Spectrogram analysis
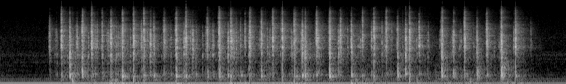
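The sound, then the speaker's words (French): Rapid typing on a computer keyboard while looking up a phone number: a quick, slightly uneven stream of sharp key clicks lasting about five seconds, fairly loud and alone, with no voices. “Il prend son ordinateur pour voir le numéro de téléphone.”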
